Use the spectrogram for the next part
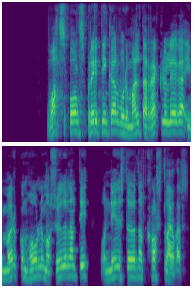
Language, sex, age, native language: Icelandic, male, 50-59, Icelandic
